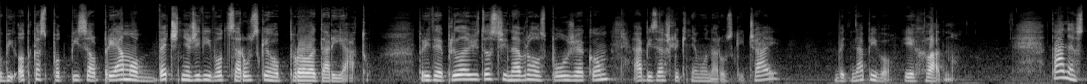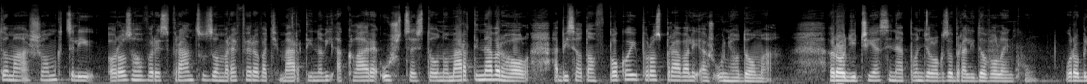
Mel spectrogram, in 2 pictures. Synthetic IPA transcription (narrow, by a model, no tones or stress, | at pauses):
ɔbiʔɔt̪kaspɔt̪̚piːsalpɾɪamɔʋɛt͡ʃɲɛʒiʋiːʋɔt̪saɾuskɛːɦɔpɾɔlɛt̪aɾia̰ːt̪u̥ | pɾit̪̬ɛjpɾiːlɛʒit̪ɔscinaʋr̩ɦɔlspɔluʒɪakɔma̰bizaʃlikɲɛmuna̰ɾṵskit͡ʃaj | ʋɛɟnapiʋɔ̰jɛxla̰d̪nɔ̰ | t̪aːɲast̪ɔma̰ːʃɔmxt͡sɛliʔɔɾɔzɦɔʋɔɾɛsfɾant͡suːzɔmɾʔɛfɛɾɔʋaɟmaɾt̪inɔʋiʔaklaːɾɛʔuʃt͡sɛst̪ɔʊnɔmaɾt̪inːaʋr̩ɦɔlabisaɔt̪ɔmfpɔkɔjipɔɾɔspɾaːʋaliʔaʒuɲɦɔd̪ɔma̰ | ɾɔɟit͡ʃɪasinapɔnɟɛlɔɡzɔbɾalid̪ɔʋɔlɛŋkʰu | uɾɔbi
